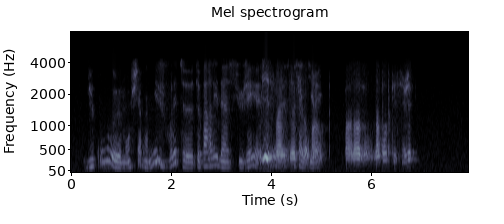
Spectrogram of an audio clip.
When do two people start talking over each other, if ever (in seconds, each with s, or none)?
3.8 s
